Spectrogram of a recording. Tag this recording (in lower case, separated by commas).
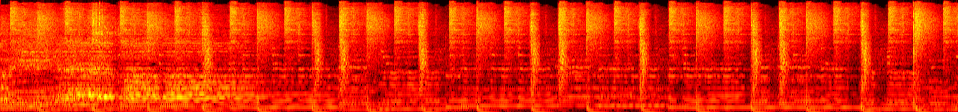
choir, music, gospel music, singing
